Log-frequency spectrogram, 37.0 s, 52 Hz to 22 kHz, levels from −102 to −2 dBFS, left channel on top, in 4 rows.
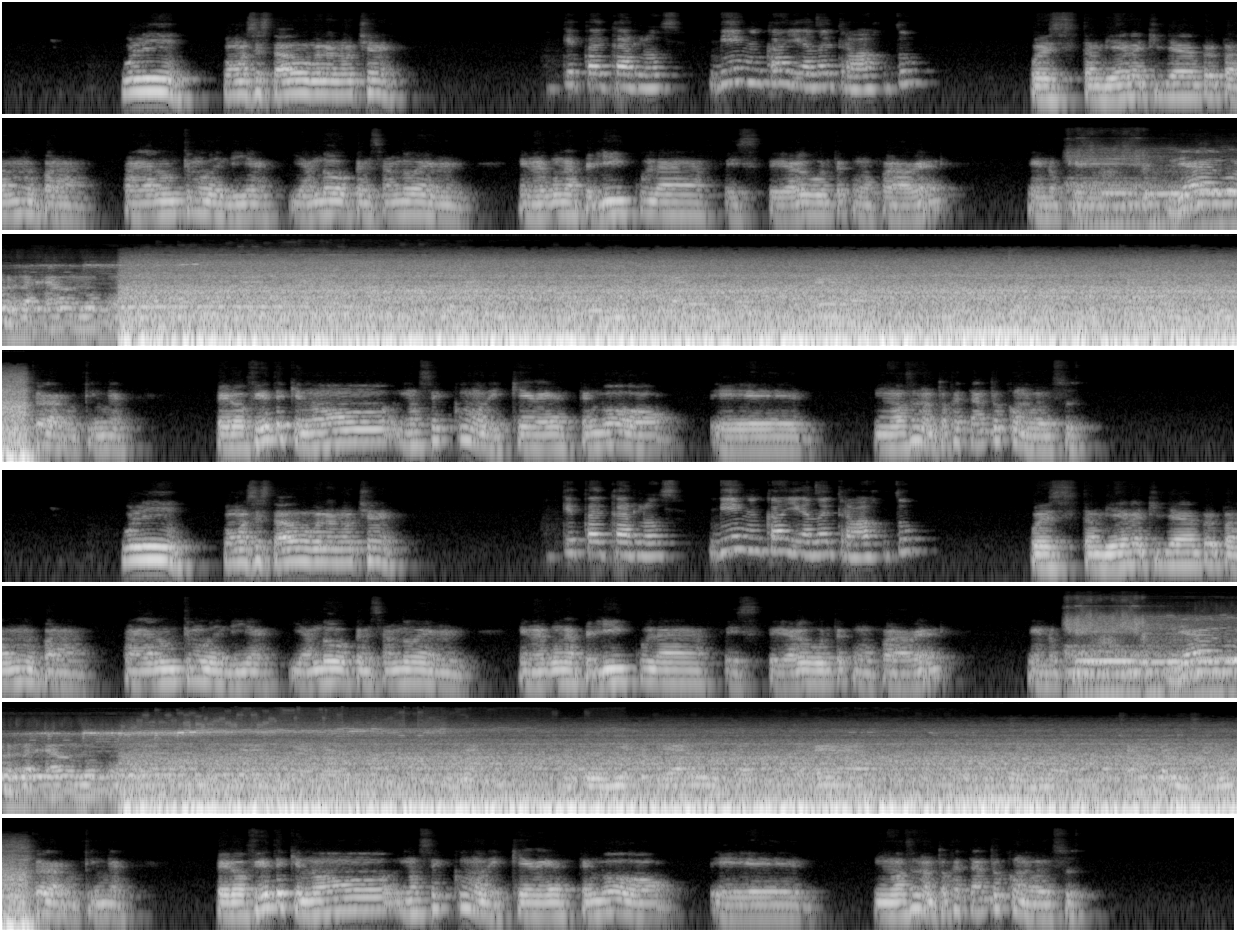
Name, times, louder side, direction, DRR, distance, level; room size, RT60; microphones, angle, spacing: voice 1, 0.9-1.4 1.7-2.9 7.7-9.9 10.2-12.7 13.1-16.3 17.0-19.8 20.1-22.1 22.7-25.1 25.6-28.7 29.4-32.8 33.1-33.9 34.3-35.9, right 2 dB, ahead, 0.5 m, -30 dB
voice 2, 4.2-5.0 5.3-6.8, right 1 dB, 60° right, 0.8 m, -34 dB
sound 1, 17.2-25.9, right 2 dB, 85° right, 0.4 m, -34 dB
sound 2, 19.4-28.0, left 1 dB, 75° left, 0.4 m, -17 dB
2.7 x 2.1 x 2.2 m
head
